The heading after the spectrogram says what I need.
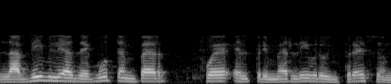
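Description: No technical faults occur at any point in this speech clip, so there is nothing to describe in time order.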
